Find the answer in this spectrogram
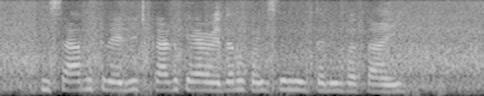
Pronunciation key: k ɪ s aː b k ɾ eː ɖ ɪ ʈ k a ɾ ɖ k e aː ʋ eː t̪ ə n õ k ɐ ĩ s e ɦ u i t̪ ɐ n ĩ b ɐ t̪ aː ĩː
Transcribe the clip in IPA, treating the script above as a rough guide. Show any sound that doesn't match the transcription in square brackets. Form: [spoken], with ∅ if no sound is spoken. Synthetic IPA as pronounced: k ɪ s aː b k ɾ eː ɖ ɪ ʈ k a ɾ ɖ k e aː ʋ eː [d̪] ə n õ k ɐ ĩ s e ɦ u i t̪ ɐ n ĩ b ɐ t̪ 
